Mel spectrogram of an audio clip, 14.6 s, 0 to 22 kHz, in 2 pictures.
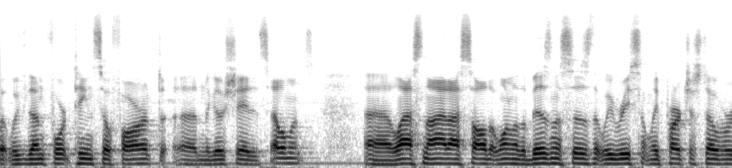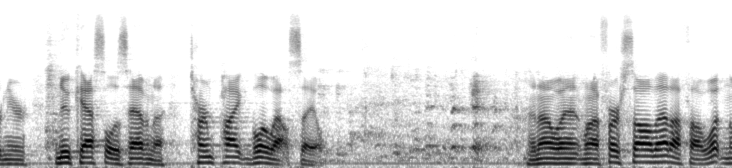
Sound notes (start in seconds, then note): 10.5 laughs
